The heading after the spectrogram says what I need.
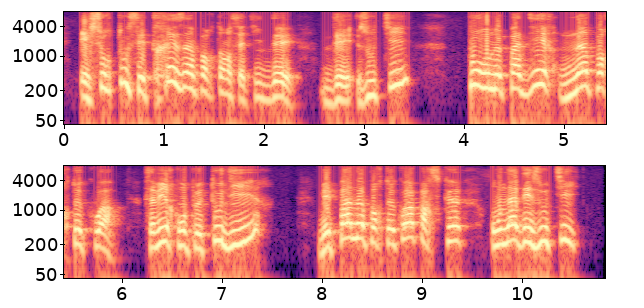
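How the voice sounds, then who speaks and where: Keeping his loudness very even, a man with a high-pitched voice talks at a fairly slow pace. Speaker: rabbi and philosopher teaching Talmud. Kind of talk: lecture. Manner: animated, with hesitations.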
